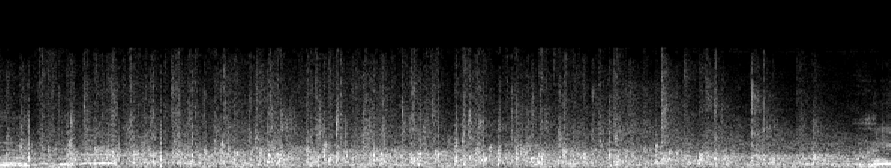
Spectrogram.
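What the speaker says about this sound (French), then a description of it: "On les applaudit." Studio audience at a French television talk show applauds steadily after a punk band is named, a dense, even round of clapping that holds for several seconds and tapers slightly at the end.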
